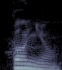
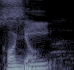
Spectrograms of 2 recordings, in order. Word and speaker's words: coño: Can you help this gringo with the pronunciation? Coño. Coño.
